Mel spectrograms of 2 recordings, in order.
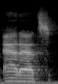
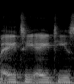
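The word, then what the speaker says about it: AT-AT: empire at war in general veers calls them adats not oh calls them atats not ads so i guess that settles it whatever you want to pronounce it i don't mind i feel like they pronounce it both ways in in canon content too they've over the years has been pronounced both ways so yeah is what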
